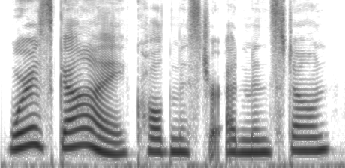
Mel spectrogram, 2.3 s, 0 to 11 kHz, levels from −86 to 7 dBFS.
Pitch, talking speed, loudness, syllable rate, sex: 245 Hz, 130 wpm, -17 LUFS, 4.9 syllables/s, female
